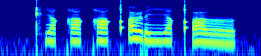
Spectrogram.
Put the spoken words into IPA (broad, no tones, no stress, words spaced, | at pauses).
kʰiqiqə qʼəɭɾiːqʼɵ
